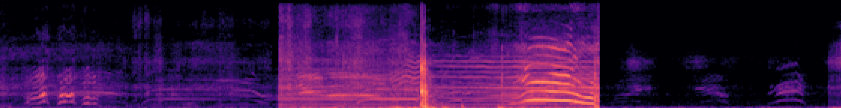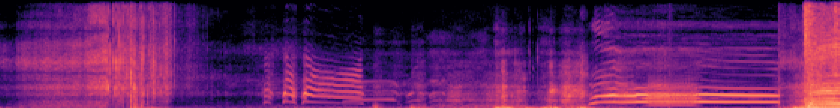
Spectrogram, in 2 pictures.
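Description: Snowboarders yelling and shouting in short outbursts, with a sharp knock about three and a half seconds in. Around eight seconds there is a brief rush of scraping snow noise as the camera goes into the snow, followed by more yells, and music comes back in near the end.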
